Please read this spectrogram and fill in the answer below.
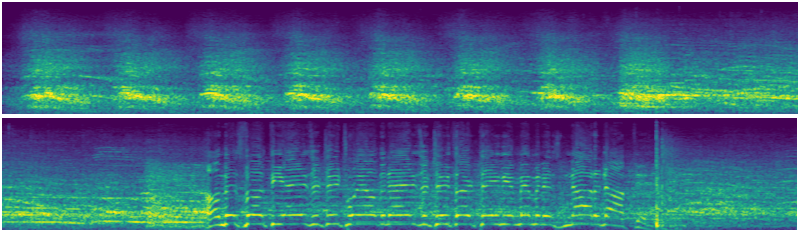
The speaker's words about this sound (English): Sounds like the third quarter of a New York Knicks game. The boos and hissing comes from lawmakers who weren't happy about an amendment that would have removed an anti-discrimination provision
